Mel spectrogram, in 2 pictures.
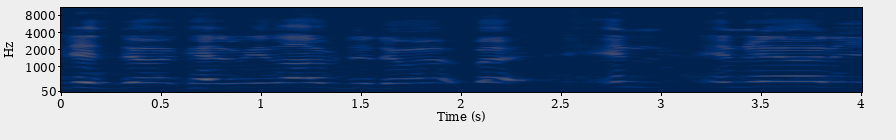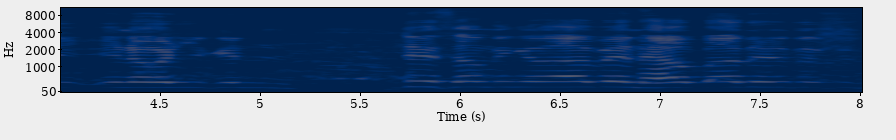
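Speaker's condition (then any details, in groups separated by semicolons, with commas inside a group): Cerebral palsy; conductive learning therapy, therapeutic horseback riding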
